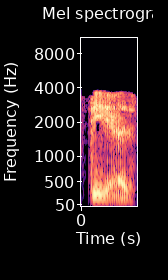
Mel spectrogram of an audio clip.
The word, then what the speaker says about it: Diaz: E-V-A-N. My last name is Diaz, D-I-A-Z.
